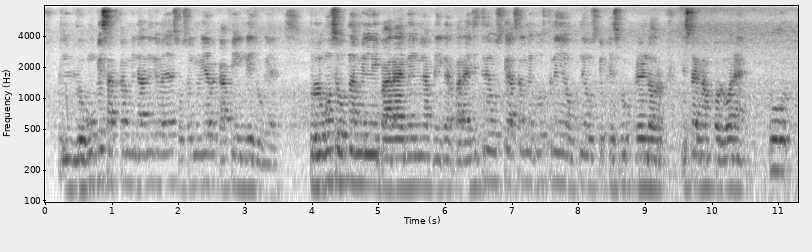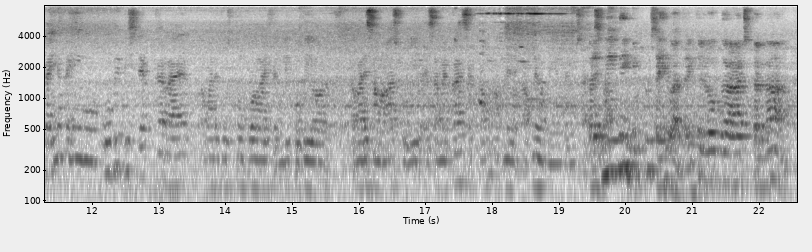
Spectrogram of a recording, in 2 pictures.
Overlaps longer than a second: none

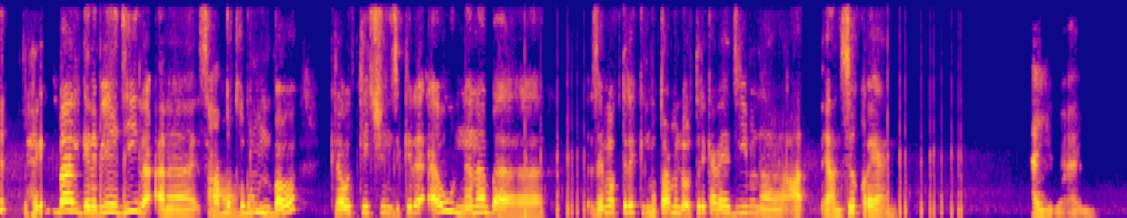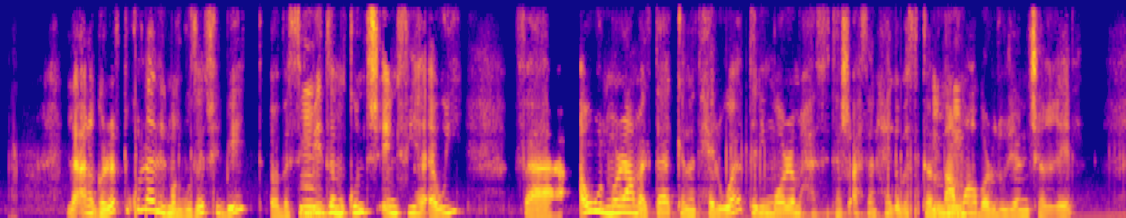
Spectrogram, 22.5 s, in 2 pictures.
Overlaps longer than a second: none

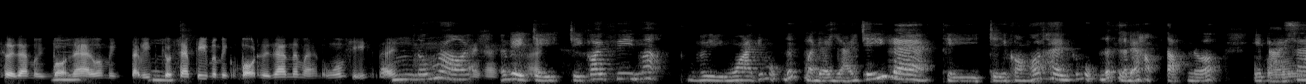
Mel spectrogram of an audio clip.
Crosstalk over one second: present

